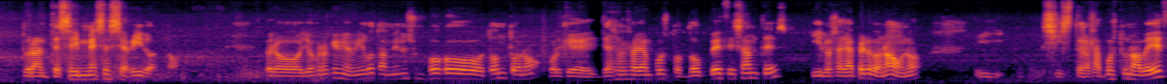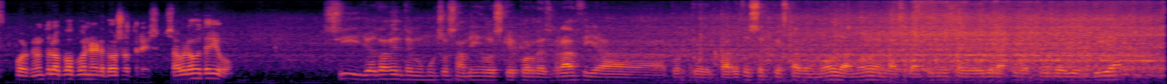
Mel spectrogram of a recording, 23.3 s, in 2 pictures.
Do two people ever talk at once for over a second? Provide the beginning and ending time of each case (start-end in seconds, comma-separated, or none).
none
